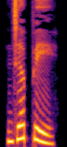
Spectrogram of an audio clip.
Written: ಝಾಪು

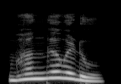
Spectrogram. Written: ಭಂಗವಡೆ

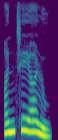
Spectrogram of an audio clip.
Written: ಅಂಚೆಯಾಳು

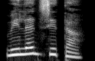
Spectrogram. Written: ವಿಲಜ್ಜಿತ

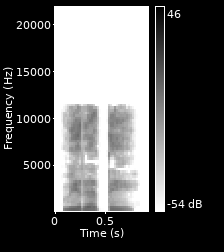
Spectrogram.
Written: ವಿರತೆ

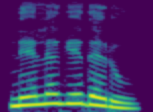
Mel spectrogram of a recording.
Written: ನೆಲಗೆದರು

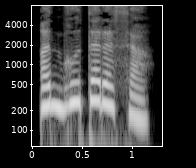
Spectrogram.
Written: ಅದ್ಭುತರಸ

